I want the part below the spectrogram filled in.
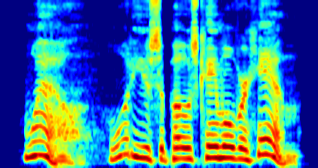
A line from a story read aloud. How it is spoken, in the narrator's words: Berger gasped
